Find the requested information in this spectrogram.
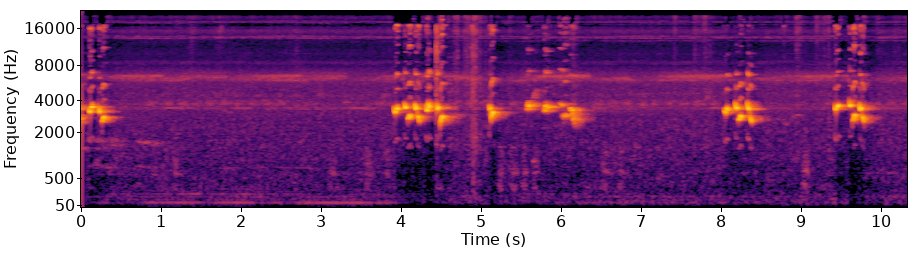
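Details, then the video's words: Energetic song of a sooty-headed bulbul on Mount Slamet: short, liquid, bubbling phrases repeated after silences of one to three seconds, with a low droning hum early on. "suara burung kutilang gacor gunung slamet"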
